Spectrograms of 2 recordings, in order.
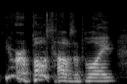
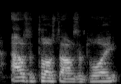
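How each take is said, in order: First: Mock-surprised question with a pitch jump; surprised echo. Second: Said in the usual way. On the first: Agent echoing the client's old job, surprised. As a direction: repeat it back, mildly amazed.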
